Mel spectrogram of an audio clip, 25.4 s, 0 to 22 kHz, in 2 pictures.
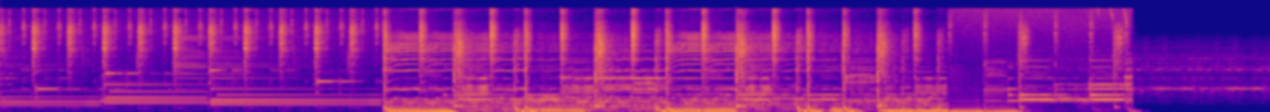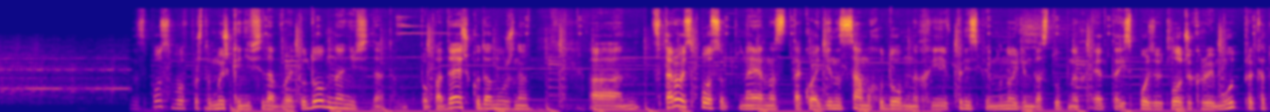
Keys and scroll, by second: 2.8 Return, 4.9 Left, 5.7 Right, 7.8 Return, 11.0 space, 11.7 super+space, 11.9 super+Return, 13.7 Left, 14.7 Right, 17.6 Left, 17.9 Right.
